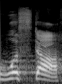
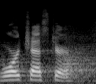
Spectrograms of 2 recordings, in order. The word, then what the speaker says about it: Worcester: dojo and my college which is spelled or pronounced Worcester or wustoff for the locals not Worchester this presentation is Creative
